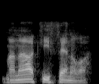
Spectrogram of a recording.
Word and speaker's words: Manaaki Whenua: WH in Maori is pronounced with an F. So it's Manaaki Whenua research. So just when you see WH in New Zealand or in Maori, it's fit. So Manaaki Whenua is land care research in Maori.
